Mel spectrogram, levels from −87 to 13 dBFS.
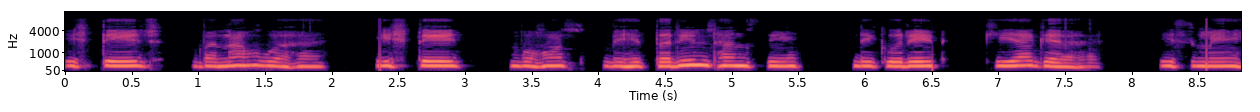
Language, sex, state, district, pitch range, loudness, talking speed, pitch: Hindi, female, Chhattisgarh, Balrampur, 195-215 Hz, -19 LUFS, 100 wpm, 205 Hz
